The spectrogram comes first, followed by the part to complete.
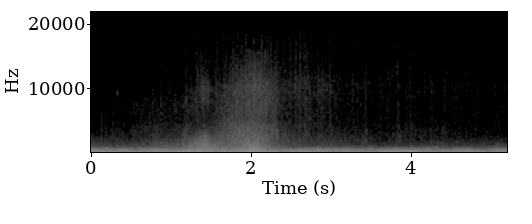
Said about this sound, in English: refocus your attention to your breath and to my voice and to the waves in the background.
